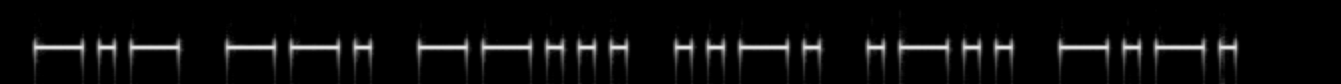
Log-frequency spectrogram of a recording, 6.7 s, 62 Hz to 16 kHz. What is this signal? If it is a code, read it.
Morse code, heard as a keyed tone, about 15 wpm, 700 Hz. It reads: KG7FLC
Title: USA Call Signs - 6 Characters - Repeated 2x - 15wpm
